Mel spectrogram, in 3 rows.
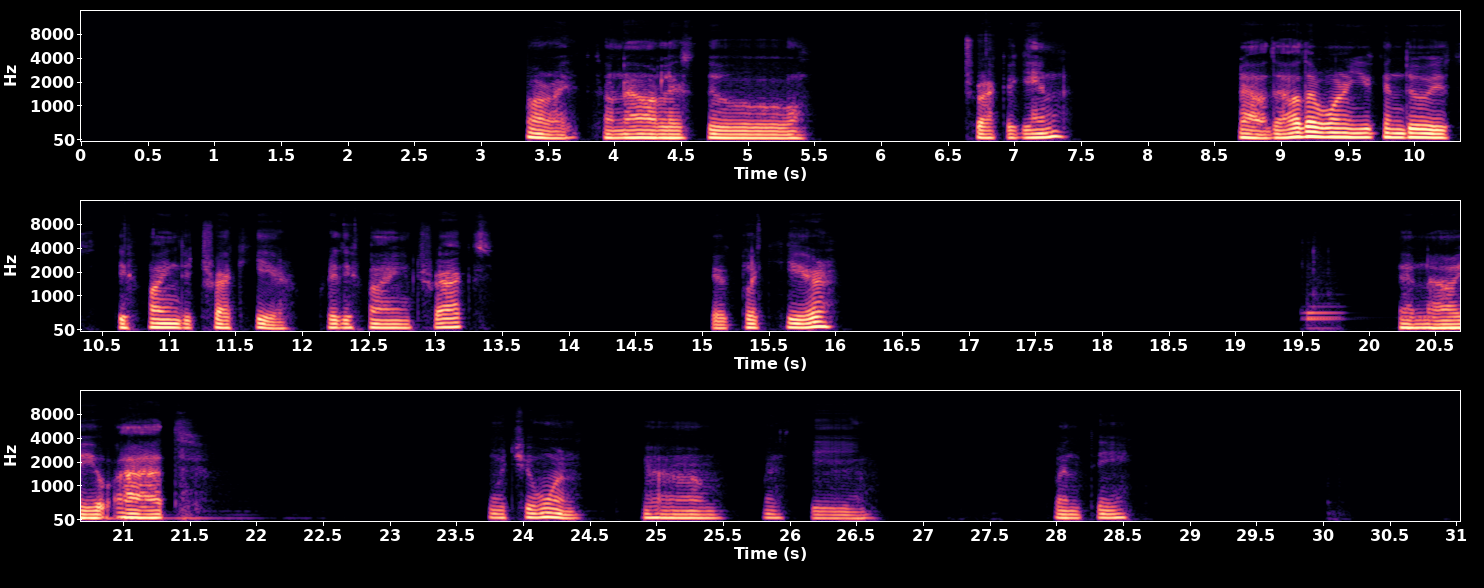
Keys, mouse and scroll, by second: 0.7 click, 1.1 Delete, 2.0 click, 2.3 Delete, 6.8 click, 10.7 click, 12.4 click, 15.4 click, 22.3 click, 26.9-27.9 typing, 30.0-31.0 typing.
